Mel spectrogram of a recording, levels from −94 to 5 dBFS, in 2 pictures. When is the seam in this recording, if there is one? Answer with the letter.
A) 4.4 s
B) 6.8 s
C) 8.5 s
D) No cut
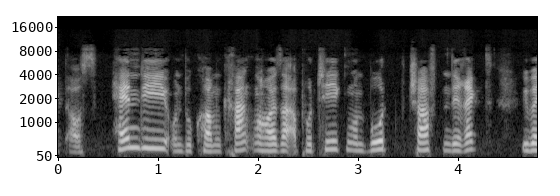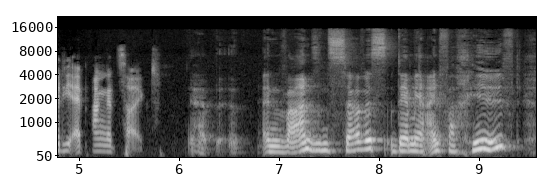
B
